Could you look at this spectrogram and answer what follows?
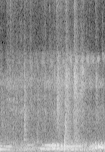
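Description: Racing pigeons coo in a loft, with soft repeated cooing calls rising and falling steadily and close by across the whole stretch.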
